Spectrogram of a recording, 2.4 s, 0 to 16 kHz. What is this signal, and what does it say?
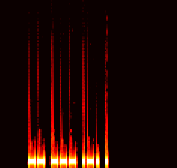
Morse code, heard as a keyed tone, about 40 wpm, 700 Hz. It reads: MORE
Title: Top 100 Words Repeated 40wpm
